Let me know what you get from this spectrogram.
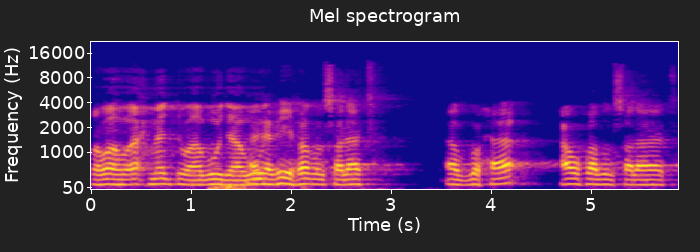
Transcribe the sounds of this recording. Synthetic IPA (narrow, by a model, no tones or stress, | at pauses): ɾˤɑwaːhʊʔaħmad̪waʔabuːd̪aːwuaðafiːhfɑðˤlsˤɑlaːt̪ | ɨðˤːʊħaːʔʔawfɑðˤlsˤɑlaːt̪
